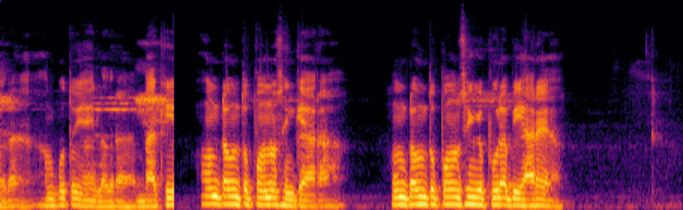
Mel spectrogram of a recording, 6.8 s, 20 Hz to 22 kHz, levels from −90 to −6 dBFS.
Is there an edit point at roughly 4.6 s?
no; 1 cut; at 1.7 s

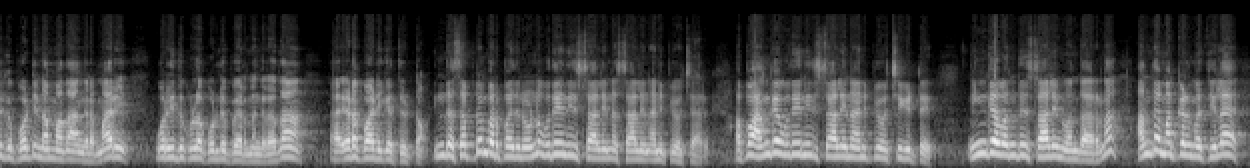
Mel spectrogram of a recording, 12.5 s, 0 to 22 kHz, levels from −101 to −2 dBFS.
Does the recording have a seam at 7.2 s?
no; 1 cut; at 4.2 s

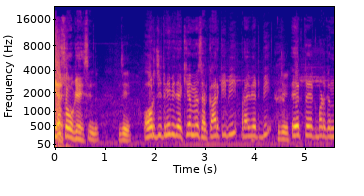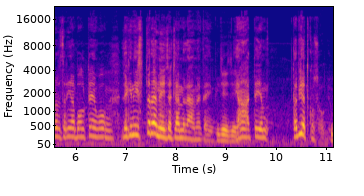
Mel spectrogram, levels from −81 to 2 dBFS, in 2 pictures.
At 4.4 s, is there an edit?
no; 0 cuts

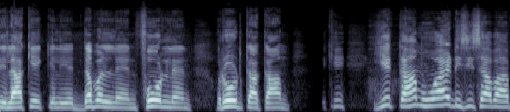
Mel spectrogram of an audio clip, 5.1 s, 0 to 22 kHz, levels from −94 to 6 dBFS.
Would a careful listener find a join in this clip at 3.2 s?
yes; 1 cut; at 3.2 s

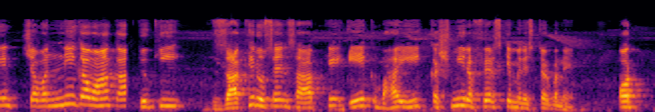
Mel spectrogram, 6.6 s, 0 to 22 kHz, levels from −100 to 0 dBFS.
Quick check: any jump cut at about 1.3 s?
yes; 1 cut; at 1.3 s

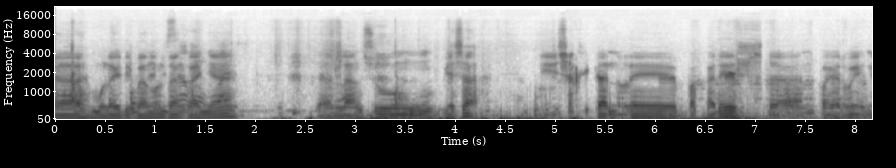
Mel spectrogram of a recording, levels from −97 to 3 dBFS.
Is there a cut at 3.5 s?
no; 0 cuts

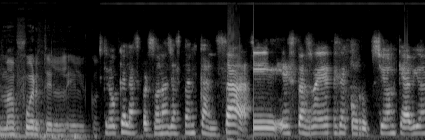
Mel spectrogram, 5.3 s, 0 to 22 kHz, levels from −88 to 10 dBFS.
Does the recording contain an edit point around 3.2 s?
yes; 2 cuts; at 1.1 s, 3.2 s

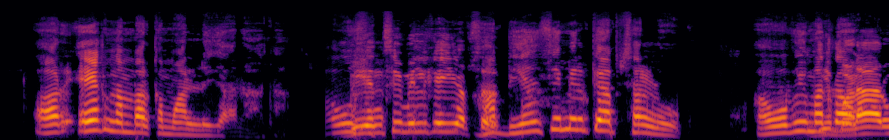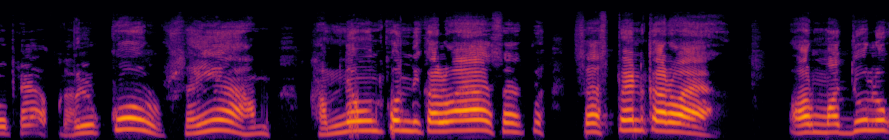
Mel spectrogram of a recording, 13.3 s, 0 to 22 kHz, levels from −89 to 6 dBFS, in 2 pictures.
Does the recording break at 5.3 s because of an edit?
no; 1 cut; at 2.5 s

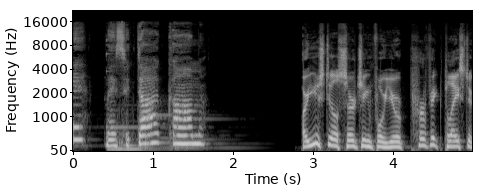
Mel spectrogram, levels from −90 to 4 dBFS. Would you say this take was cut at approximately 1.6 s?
no; 0 cuts

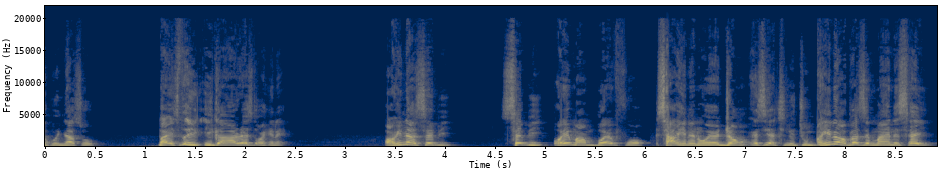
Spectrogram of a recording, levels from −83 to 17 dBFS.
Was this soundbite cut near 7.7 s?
yes; 2 cuts; at 6.1 s, 7.7 s

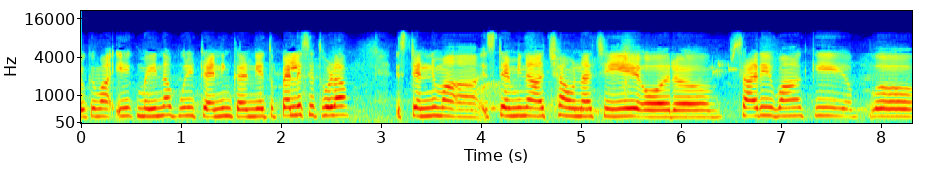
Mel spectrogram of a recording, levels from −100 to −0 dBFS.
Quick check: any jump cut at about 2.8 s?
no; 0 cuts

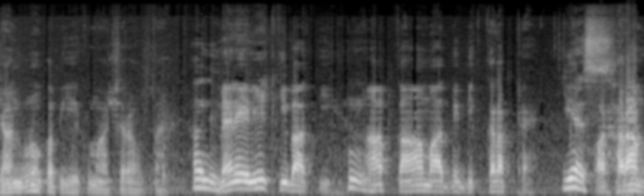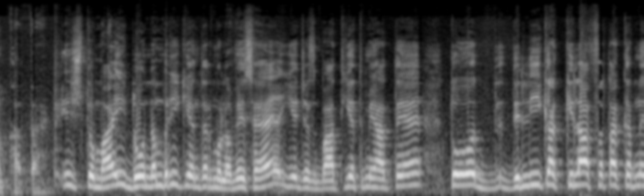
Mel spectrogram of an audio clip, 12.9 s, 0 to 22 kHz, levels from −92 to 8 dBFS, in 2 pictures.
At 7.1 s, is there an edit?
yes; 2 cuts; at 1.8 s, 7.1 s

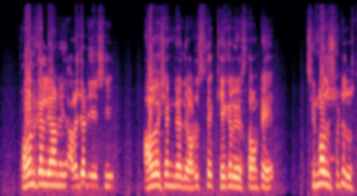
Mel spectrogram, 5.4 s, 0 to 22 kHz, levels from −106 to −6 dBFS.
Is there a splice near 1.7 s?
no; 0 cuts

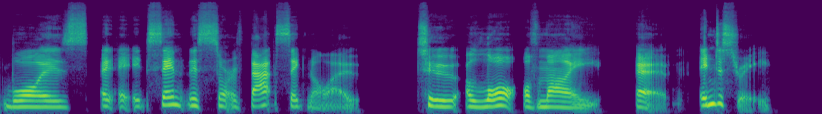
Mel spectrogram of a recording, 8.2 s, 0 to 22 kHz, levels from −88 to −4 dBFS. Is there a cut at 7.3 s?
no; 0 cuts

